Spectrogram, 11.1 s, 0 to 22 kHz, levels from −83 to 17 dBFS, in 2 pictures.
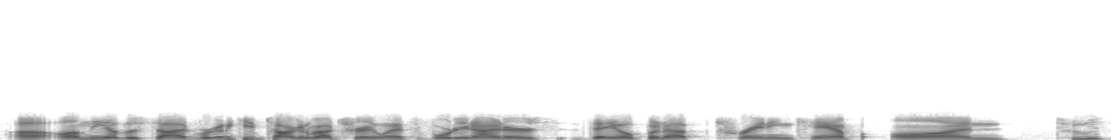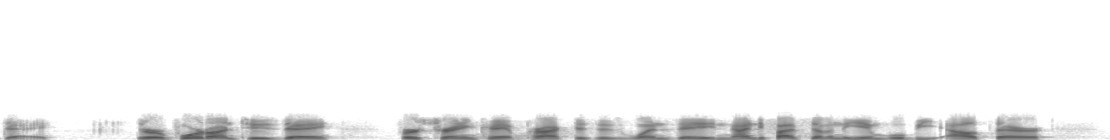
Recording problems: phone-call audio

